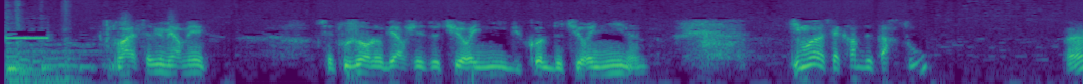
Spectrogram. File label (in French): Incendies repondeur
